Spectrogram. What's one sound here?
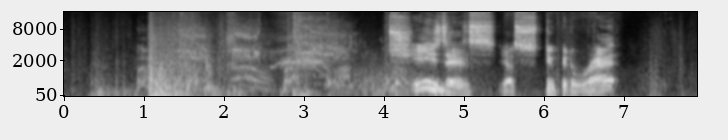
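A small creature shrieks in pain.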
